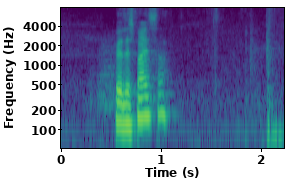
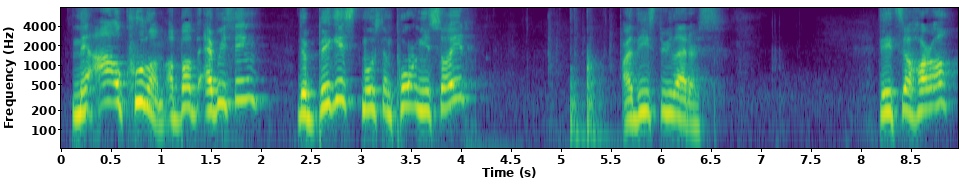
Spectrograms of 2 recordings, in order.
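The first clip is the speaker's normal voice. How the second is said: higher and louder, driving each phrase home; fiery preaching; 6 semitones higher, 5 dB louder than usual. Acted. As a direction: preach it at full force to the crowd. Preaching climax of the story.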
